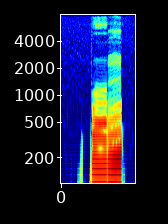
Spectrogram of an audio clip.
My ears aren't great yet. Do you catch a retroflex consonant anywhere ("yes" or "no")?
no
